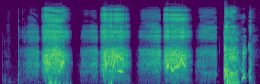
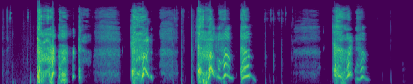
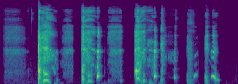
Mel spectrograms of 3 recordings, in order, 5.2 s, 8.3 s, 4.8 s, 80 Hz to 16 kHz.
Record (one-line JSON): {"exhalation_length": "5.2 s", "exhalation_amplitude": 32767, "exhalation_signal_mean_std_ratio": 0.58, "cough_length": "8.3 s", "cough_amplitude": 32768, "cough_signal_mean_std_ratio": 0.39, "three_cough_length": "4.8 s", "three_cough_amplitude": 32768, "three_cough_signal_mean_std_ratio": 0.35, "survey_phase": "beta (2021-08-13 to 2022-03-07)", "age": "18-44", "gender": "Female", "wearing_mask": "No", "symptom_cough_any": true, "symptom_runny_or_blocked_nose": true, "symptom_shortness_of_breath": true, "symptom_sore_throat": true, "symptom_diarrhoea": true, "symptom_fatigue": true, "symptom_fever_high_temperature": true, "symptom_headache": true, "symptom_change_to_sense_of_smell_or_taste": true, "symptom_other": true, "smoker_status": "Current smoker (e-cigarettes or vapes only)", "respiratory_condition_asthma": false, "respiratory_condition_other": false, "recruitment_source": "Test and Trace", "submission_delay": "2 days", "covid_test_result": "Positive", "covid_test_method": "ePCR"}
